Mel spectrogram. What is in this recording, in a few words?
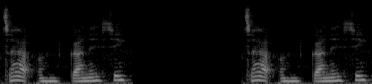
You might dry the dishes, Kaska; Washing Dishes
